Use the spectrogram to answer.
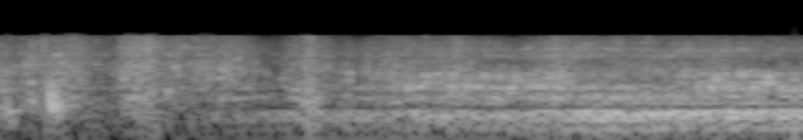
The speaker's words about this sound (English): I'll get the motor and head back downstream.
